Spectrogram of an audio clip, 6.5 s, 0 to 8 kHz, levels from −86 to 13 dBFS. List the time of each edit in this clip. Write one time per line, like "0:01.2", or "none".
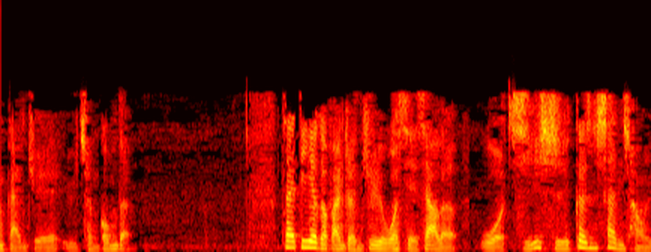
0:04.7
